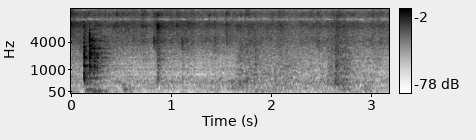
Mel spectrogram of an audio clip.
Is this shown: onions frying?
yes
